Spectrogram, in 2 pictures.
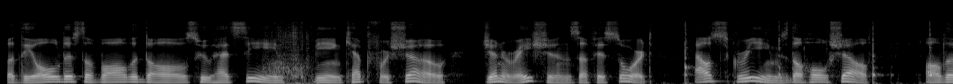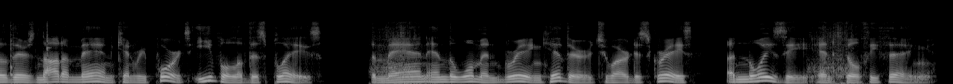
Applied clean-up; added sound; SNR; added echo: none; Mechanisms + Dishes, pots, and pans; 14 dB; none.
